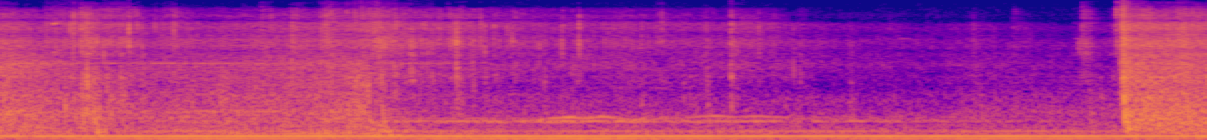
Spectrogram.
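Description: Horror film trailer sound design: a low, steady, eerie drone with a faint wavering tone near the middle, ending in a sudden louder hit near the end.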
